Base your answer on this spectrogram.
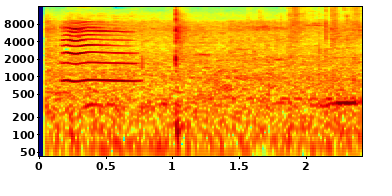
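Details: Hungry street cat wanting food gives one long, steady meow of under a second with a rich stack of harmonics, followed by a soft click and constant background hum.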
